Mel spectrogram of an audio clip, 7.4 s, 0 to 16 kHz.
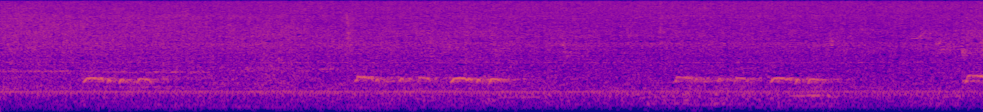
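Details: Adult zebra dove recorded at Ubon Ratchathani, Thailand, on 28 December 2020: short rolling, trilled coo notes come in pairs and small groups every couple of seconds over a constant low hum.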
